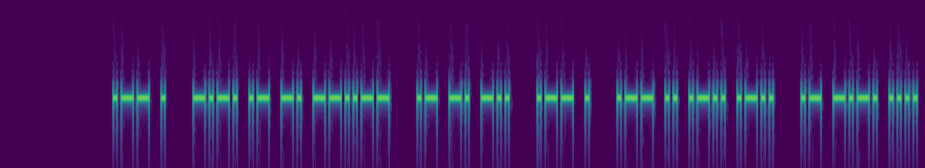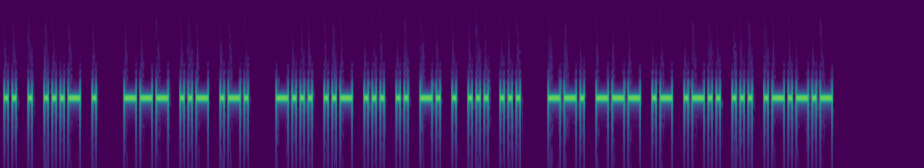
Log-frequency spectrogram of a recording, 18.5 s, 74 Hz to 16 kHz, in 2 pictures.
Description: Morse code, heard as a keyed tone, about 30 wpm, 700 Hz. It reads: WE CAN, AND WE WILL ACHIEVE OUR BUSINESS GOALS.
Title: Sentences from Top 1000 Words - Review Part 6 - 30wpm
